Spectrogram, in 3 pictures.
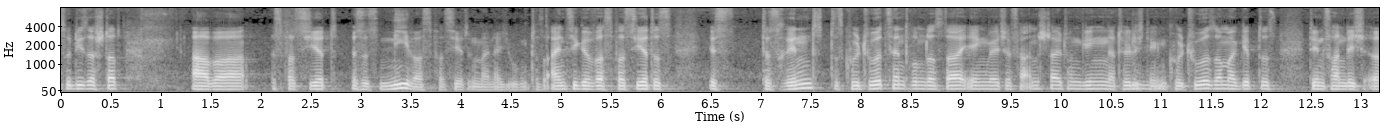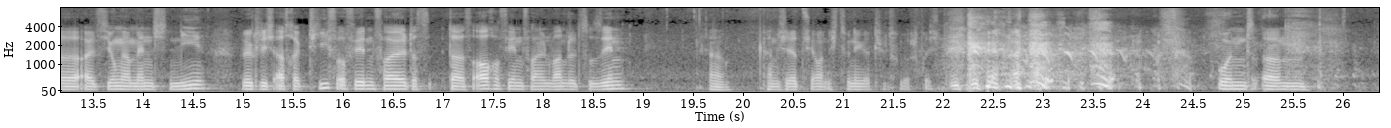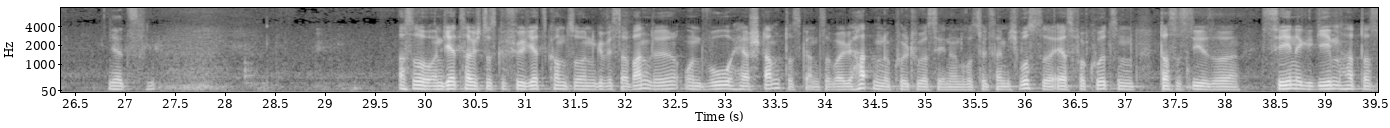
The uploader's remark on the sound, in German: In unserer Live-Folge. Inklusive hörbar lauschiger Sommerabendatmosphäre im Festungsgraben, brought to you by zirpende Grillen und Halsbandsittichkolonien!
